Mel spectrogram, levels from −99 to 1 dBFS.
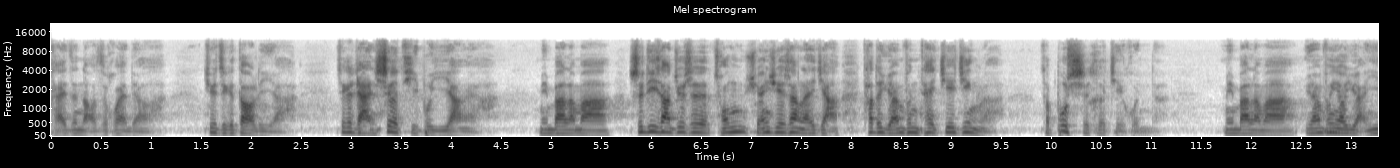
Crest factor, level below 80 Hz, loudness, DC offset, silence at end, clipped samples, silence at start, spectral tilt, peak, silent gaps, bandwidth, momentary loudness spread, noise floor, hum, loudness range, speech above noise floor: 26 dB; -76 dBFS; -29 LUFS; under 0.1%; 0 s; under 0.1%; 0 s; -2 dB/octave; -6 dBFS; none; 12 kHz; 19 LU; -65 dBFS; none; 3 LU; 34 dB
